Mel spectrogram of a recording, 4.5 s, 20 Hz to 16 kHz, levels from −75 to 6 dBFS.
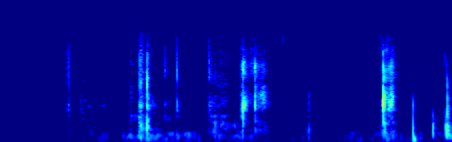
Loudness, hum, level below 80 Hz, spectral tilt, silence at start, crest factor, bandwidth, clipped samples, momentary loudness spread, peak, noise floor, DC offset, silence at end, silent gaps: -34 LUFS; none; -66 dBFS; -3.5 dB/octave; 1.4 s; 38 dB; 9 kHz; under 0.1%; 22 LU; 0 dBFS; -61 dBFS; under 0.1%; 0 s; 3.38-3.42 s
